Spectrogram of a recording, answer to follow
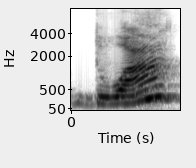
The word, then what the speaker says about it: dois: je dois, tu dois, לא מבטאים את ה-S.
